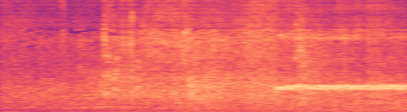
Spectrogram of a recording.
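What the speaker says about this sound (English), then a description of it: "And we got a whistle." A referee's whistle blows at a high school ice hockey game in Mahtomedi, a single sustained shrill blast over arena crowd noise near the end.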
